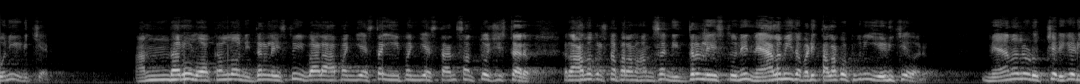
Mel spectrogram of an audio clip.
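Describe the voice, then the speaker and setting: A man's voice: sits high, long reverb tail. An older man giving a spiritual discourse, telling stories and pressing home his points with emphatic rhetorical questions. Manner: storytelling, emphatic and rhetorical, acting out quoted lines. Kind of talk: Telugu religious discourse.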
